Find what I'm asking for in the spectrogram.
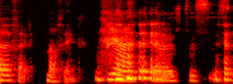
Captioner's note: laughs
